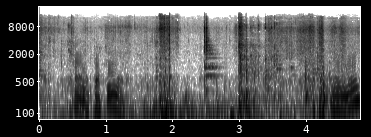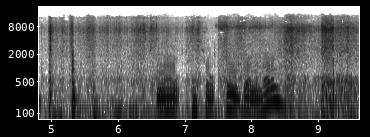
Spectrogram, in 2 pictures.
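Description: A plastic wheelie bin knocks and rattles as it is moved.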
